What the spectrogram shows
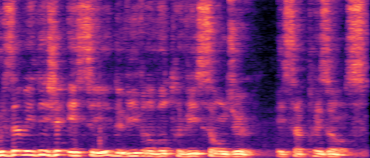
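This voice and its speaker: Lively intonation carries a man's fairly high-pitched voice at a fairly slow pace. His tone is dark and mellow. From English-speaking Canada. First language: English (speaking French). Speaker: pastor. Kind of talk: scripted presentation.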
